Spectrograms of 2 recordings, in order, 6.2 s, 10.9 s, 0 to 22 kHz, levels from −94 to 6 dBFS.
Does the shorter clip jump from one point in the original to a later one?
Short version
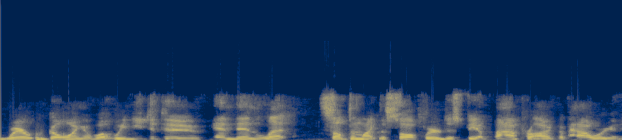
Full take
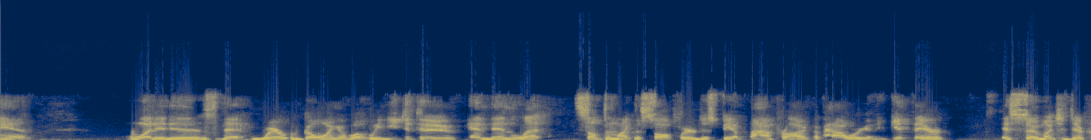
no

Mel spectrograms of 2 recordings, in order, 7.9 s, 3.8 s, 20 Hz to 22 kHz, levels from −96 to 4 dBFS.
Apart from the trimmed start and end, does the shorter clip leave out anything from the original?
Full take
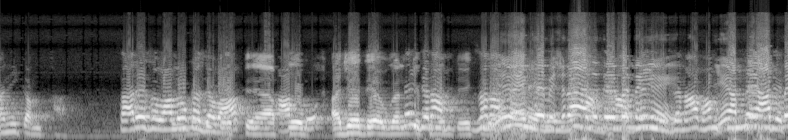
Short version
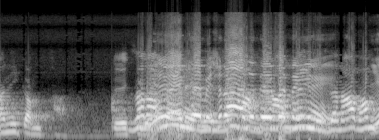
yes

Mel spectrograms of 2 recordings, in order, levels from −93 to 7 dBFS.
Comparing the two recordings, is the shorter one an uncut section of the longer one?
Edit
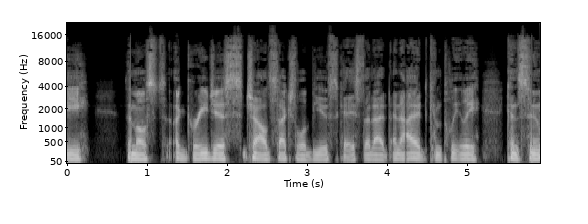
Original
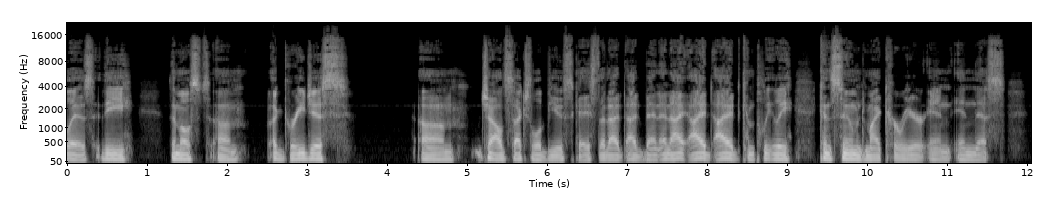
no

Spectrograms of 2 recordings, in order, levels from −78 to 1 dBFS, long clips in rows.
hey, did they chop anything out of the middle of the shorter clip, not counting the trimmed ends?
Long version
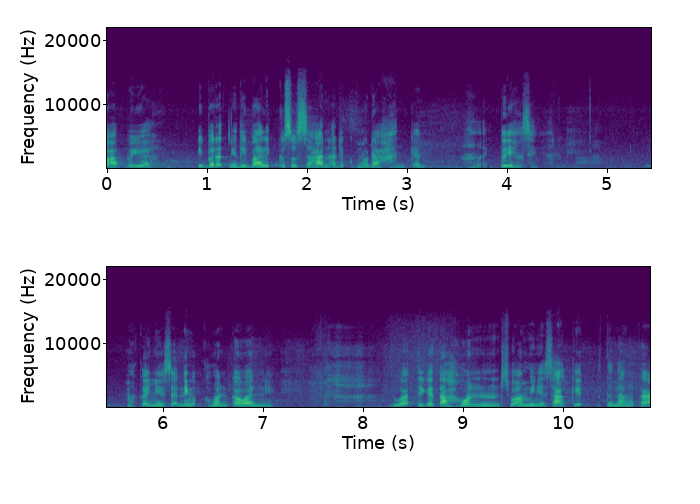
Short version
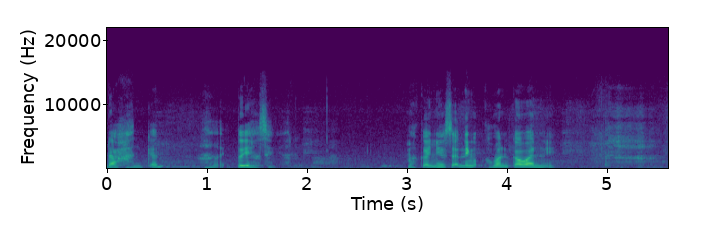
no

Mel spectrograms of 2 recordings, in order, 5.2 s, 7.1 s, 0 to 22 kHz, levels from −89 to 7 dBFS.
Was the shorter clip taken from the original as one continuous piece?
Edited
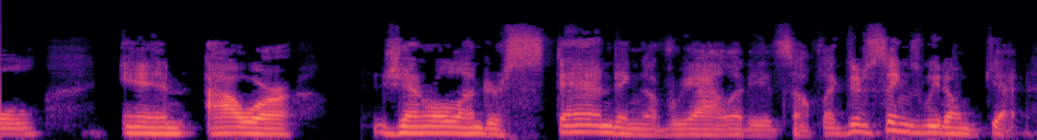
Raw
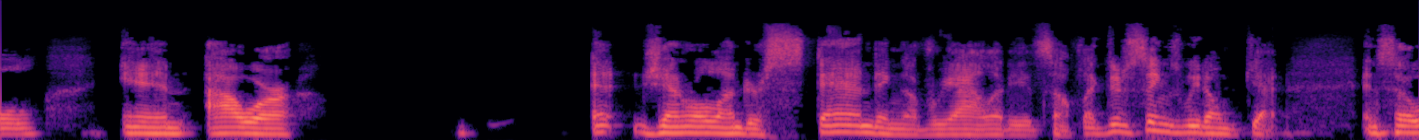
no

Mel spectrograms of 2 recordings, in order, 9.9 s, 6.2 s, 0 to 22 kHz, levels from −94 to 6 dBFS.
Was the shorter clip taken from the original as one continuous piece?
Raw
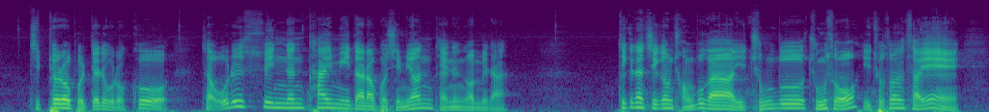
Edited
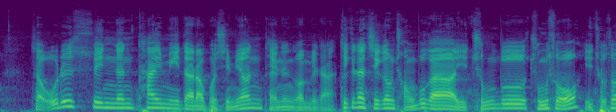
no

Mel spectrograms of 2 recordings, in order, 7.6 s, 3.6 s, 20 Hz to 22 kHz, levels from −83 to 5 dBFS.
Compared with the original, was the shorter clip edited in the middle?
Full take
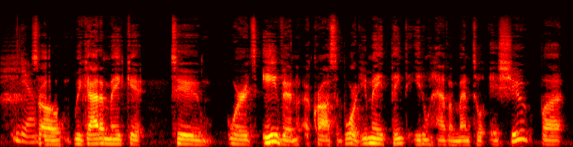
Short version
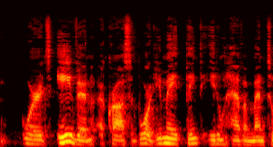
no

